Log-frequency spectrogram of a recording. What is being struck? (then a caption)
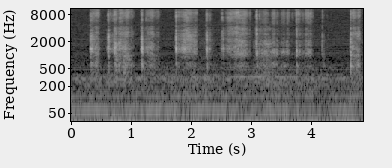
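Plastic portable cassette player. The bristles and metal ferrule of a paintbrush scratch and rub back and forth over the surface of a small, handheld, dark plastic portable cassette player with a hollow body. The result is quiet, dry, papery scraping strokes in bursts, marked by repeated sharp little ticks and bright, hollow plastic clicks, all over a faint low steady hum.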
